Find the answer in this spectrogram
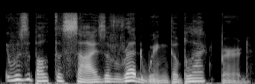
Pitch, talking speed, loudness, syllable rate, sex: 130 Hz, 210 wpm, -18 LUFS, 4.9 syllables/s, male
